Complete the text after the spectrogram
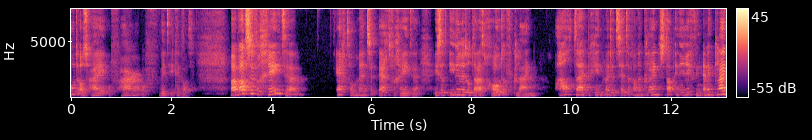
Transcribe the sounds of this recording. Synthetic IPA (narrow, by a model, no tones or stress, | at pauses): utɑ̰lˠsɦɛjɔfhaːɹɔ̰fʋejtɪ̰kətʋɑt | maːɹʋɑtsəvəɹχejtə̰ | ʔɛχtʋɑtmɛnsə̰ɛχtfəɹχejtəʔɪzdɑtidərrezɵlˠtaːtχrowtɔfklɛjn | ʔɑlˠtɛjd̚bəχɪntbɛjətsɛtəvɑnənklɛjnəstɑpɪ̰ndirɪχtɪŋɛ̰nənklɛ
